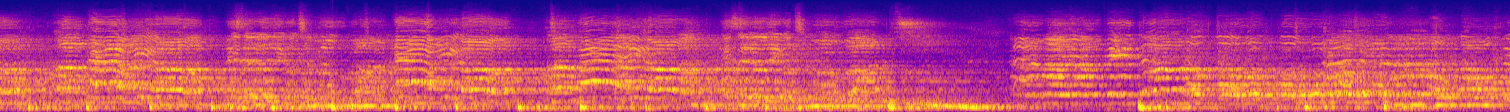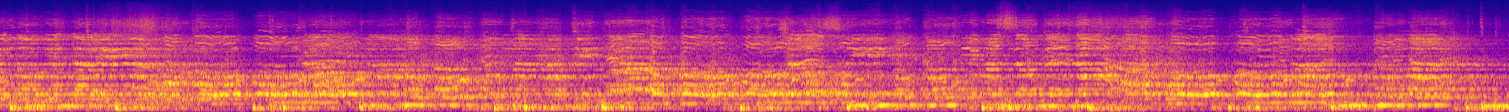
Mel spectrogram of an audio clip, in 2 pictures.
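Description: All-female a cappella group singing a pop arrangement in close harmony, with sustained backing chords under the melody and vocal percussion keeping a steady beat.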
